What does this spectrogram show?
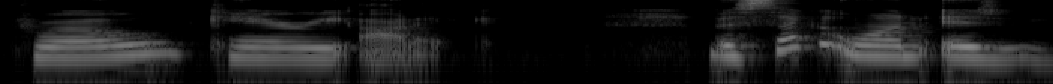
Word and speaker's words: prokaryotic: And notice I wrote down the pronunciation of the word. It's prokaryotic.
